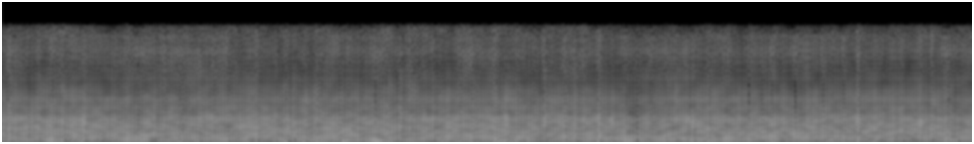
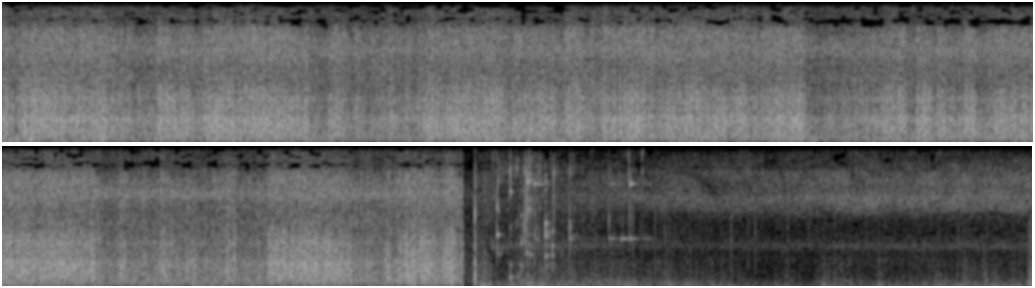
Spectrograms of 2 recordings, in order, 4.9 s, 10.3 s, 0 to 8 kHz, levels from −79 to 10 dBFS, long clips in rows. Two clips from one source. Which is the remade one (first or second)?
first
